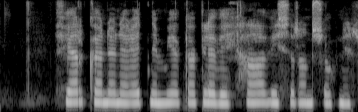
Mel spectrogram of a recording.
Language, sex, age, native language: Icelandic, female, 13, Icelandic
